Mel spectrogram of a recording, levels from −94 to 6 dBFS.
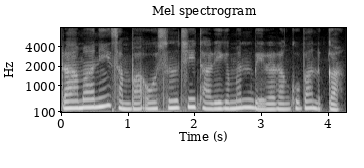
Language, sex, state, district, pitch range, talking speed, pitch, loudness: Garo, female, Meghalaya, South Garo Hills, 205-245 Hz, 85 wpm, 225 Hz, -15 LUFS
